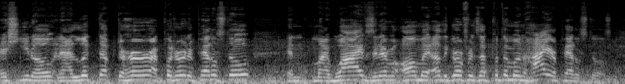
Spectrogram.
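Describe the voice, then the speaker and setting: With an American accent and a high pitch, a man talks at a very fast pace with fairly even intonation and very even loudness, amid noticeable background noise and audible room echo. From US West. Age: 60s. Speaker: vlogger. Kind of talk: casual monologue. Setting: in a car.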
